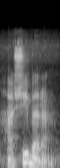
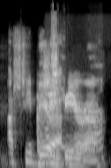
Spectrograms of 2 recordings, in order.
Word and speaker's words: Hashibira: Meanwhile, Nezuko is led away under strange circumstances and runs into Duma Hashibara, or Hashibara. How do you pronounce that? I don't know. Hashibira.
